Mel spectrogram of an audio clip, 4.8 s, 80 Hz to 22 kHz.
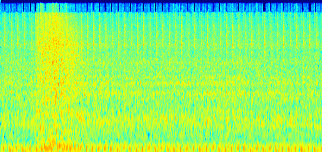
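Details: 2001 Honda XR650L single right after start: a fast, fairly even tick riding over the idle beat, a top-end ticking; owner suspects a valve seat, cause not yet found.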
